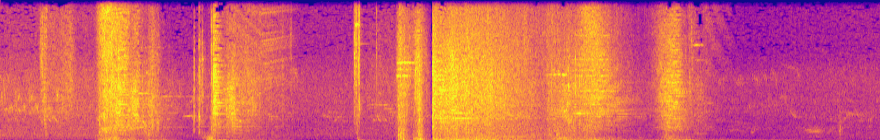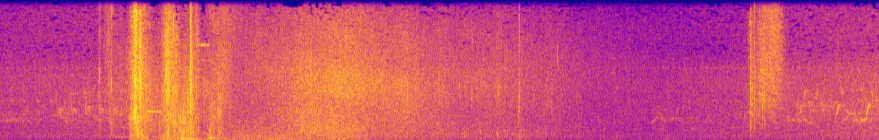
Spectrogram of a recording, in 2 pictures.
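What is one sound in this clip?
Game sound effects whoosh and thud as cards are played and attack.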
